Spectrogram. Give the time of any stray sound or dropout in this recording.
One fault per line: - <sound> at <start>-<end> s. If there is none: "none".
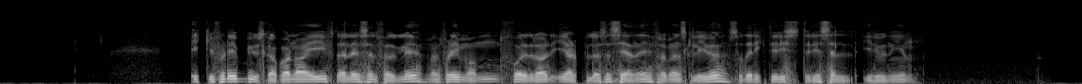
none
